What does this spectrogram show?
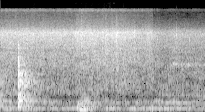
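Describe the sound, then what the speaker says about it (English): Onions stir-frying in hot cooking oil in a pan give off a steady, close sizzle, with a stirring scrape near the start and again partway through. No one speaks. "you're going to add the remaining onions into the oil and stir fry"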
